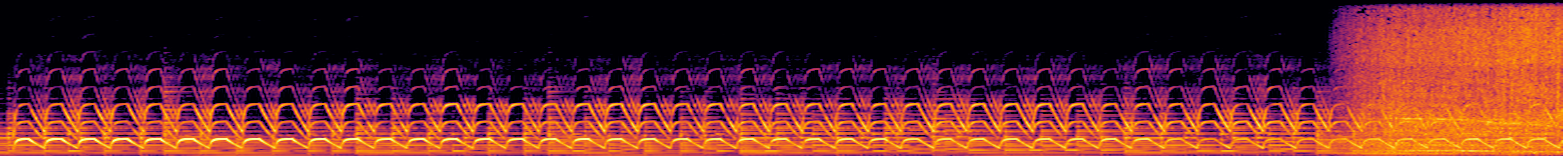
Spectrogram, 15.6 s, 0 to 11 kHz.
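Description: Police car siren in a fast yelp, the pitch sweeping up and down about three or four times a second. About 13 seconds in, a rushing noise and a slower falling tone join the siren.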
